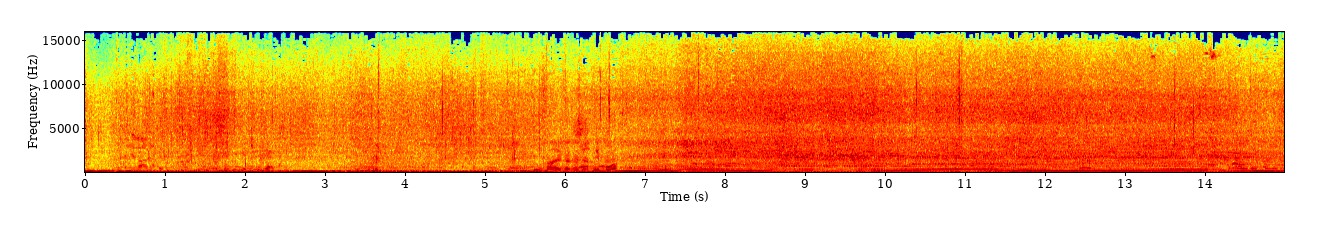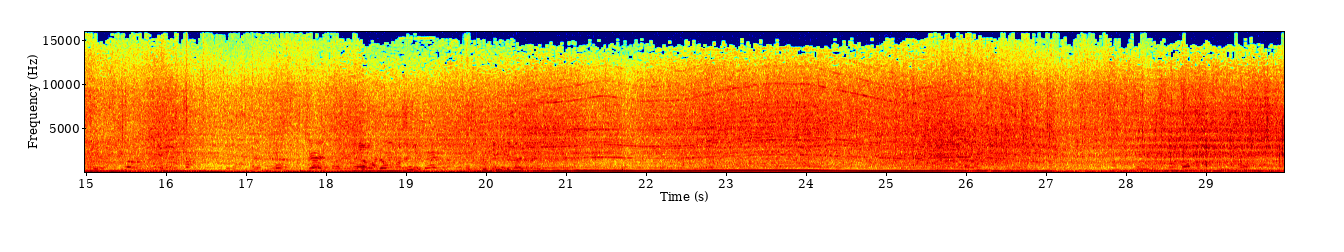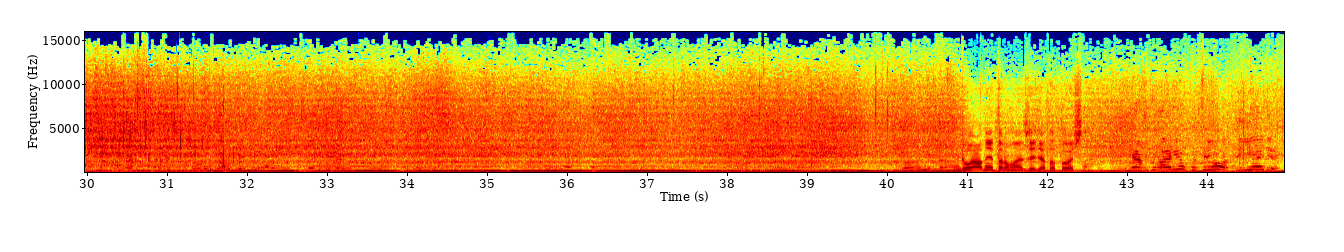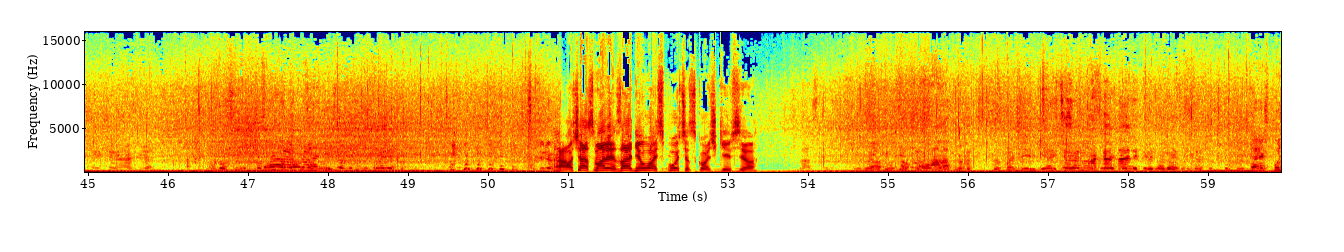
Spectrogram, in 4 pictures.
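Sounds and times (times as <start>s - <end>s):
engine revving in mud: 0.0s - 59.9s.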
